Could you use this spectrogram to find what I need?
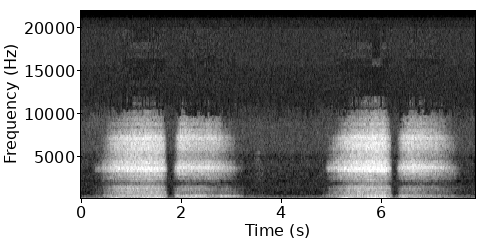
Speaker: Relaxing sounds of sleep. Doggy snoring is sleep inducing.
